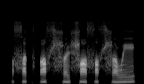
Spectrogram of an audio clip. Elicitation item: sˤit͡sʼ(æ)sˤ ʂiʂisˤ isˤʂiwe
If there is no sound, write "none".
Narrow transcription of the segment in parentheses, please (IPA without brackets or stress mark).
æ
